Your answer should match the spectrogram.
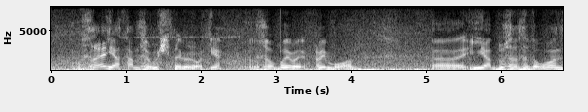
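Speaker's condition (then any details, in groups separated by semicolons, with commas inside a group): Cerebral palsy; from birth, congenital lip and jaw defects, five operations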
